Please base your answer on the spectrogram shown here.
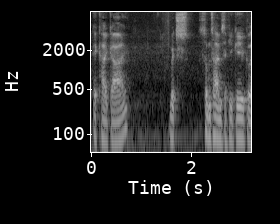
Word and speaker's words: ikigai: I came across a Japanese concept called ikigai, which sometimes if you Google it appears as like a 4-way Venn diagram, 4 circles all interlocked.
